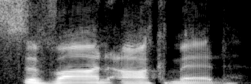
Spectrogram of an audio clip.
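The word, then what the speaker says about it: Salvon Ahmed: score touchdowns okay yeah we butchered it it's savan ahmed yeah that's the way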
